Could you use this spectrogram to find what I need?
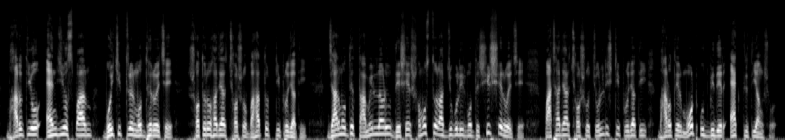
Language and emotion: Bengali, neutral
